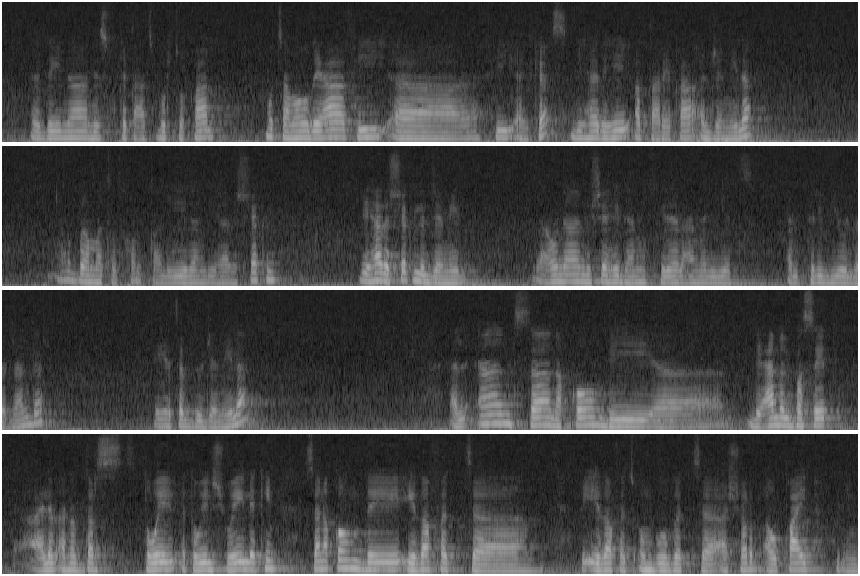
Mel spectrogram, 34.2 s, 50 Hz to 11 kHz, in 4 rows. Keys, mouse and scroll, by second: 0.4 scroll down 1, 0.4-0.9 scroll up 5, 1.2 shift+middle click, 1.6 scroll up 1, 2.1 click, 3.2 g, 5.4-5.9 scroll down 4, 6.0 middle click, 8.1 KP_0, 8.7-9.1 scroll up 4, 9.7 g, 10.7-11.1 scroll down 8, 11.4 shift+middle click, 12.5-13.0 scroll down 2, 13.0-13.4 scroll up 2, 14.3 click, 16.1 click, 23.5 click, 24.1-25.3 scroll up 2, 25.3 KP_1, 26.3-26.8 scroll up 2, 27.0 shift+middle click, 27.6-27.9 scroll up 2, 28.4 scroll up 1, 28.6-29.5 scroll down 2.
